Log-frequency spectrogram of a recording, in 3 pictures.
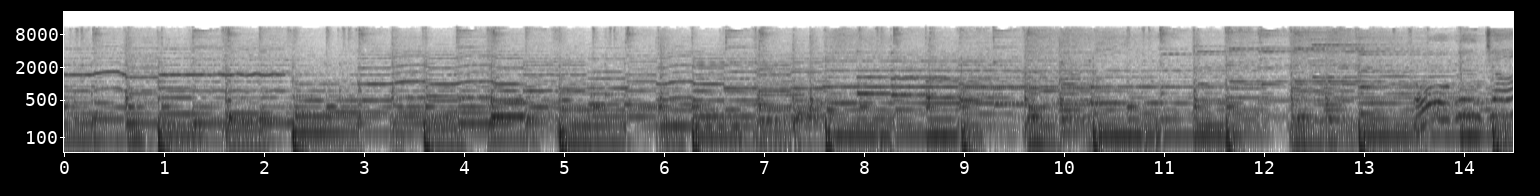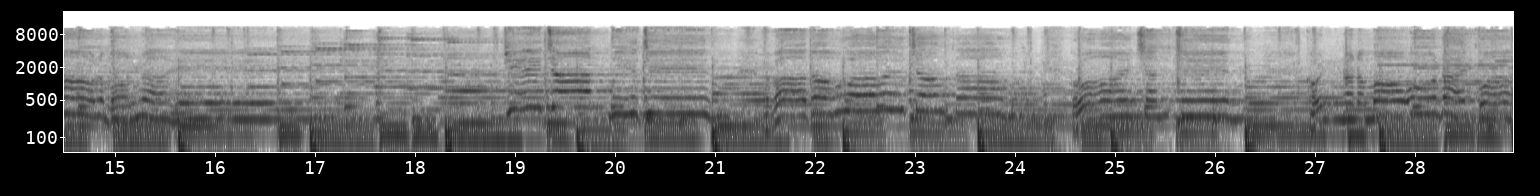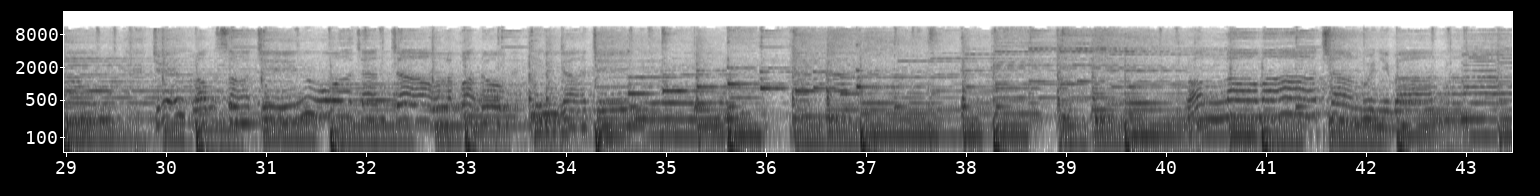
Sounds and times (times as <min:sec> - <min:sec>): Independent music: 0:00.0 - 0:43.4.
